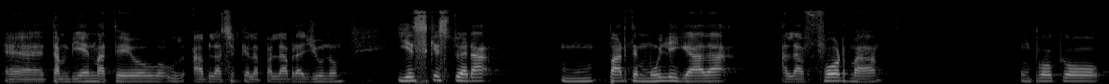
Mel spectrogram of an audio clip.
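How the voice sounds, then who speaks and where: Male pastor, Mexican Spanish accent, mid-pitched, bright tone, animated sermon in a reverberant hall. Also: slow, long pauses, clear, resonant tone. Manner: expressive, acts out Bible voices, chatty asides to the congregation. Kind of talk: verse-by-verse sermon. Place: church hall.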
